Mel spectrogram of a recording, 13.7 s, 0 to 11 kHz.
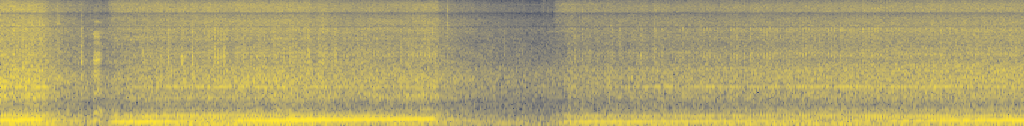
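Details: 1972 Triumph TR6 with ignition timing advanced to roughly 8–10° BTDC, on the ground before a test drive: low drone that rises, falls and dips, then settles to an uneven idle; rough idle, suspected very rich, carb dashpot air valves suspected sticking.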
